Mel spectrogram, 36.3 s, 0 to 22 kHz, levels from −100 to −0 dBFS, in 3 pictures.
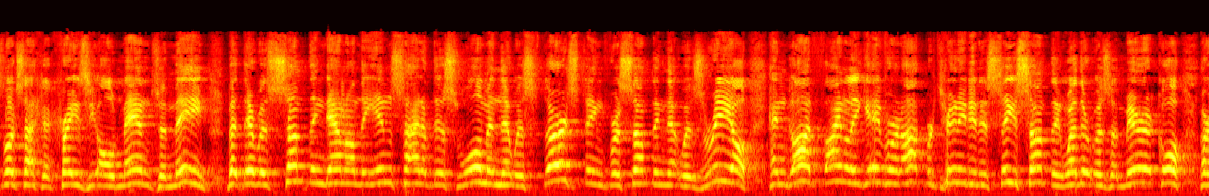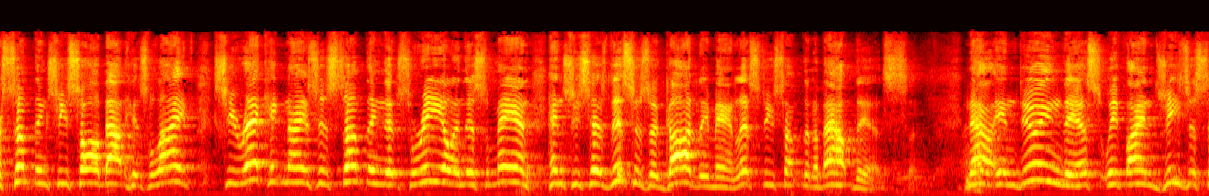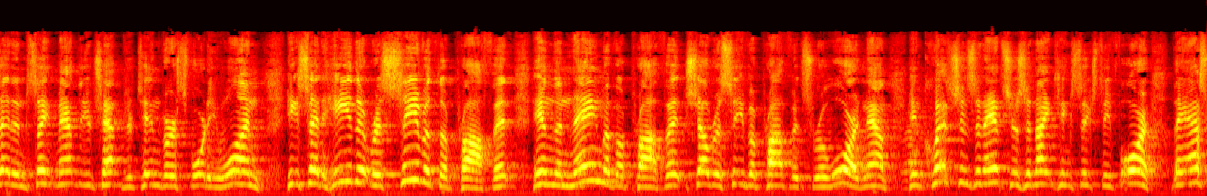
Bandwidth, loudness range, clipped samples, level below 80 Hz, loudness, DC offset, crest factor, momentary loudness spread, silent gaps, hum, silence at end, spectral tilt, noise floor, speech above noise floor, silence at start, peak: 11.5 kHz; 2 LU; under 0.1%; -66 dBFS; -22 LUFS; under 0.1%; 18 dB; 7 LU; none; none; 0 s; -0.5 dB/octave; -48 dBFS; 25 dB; 0 s; -4 dBFS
